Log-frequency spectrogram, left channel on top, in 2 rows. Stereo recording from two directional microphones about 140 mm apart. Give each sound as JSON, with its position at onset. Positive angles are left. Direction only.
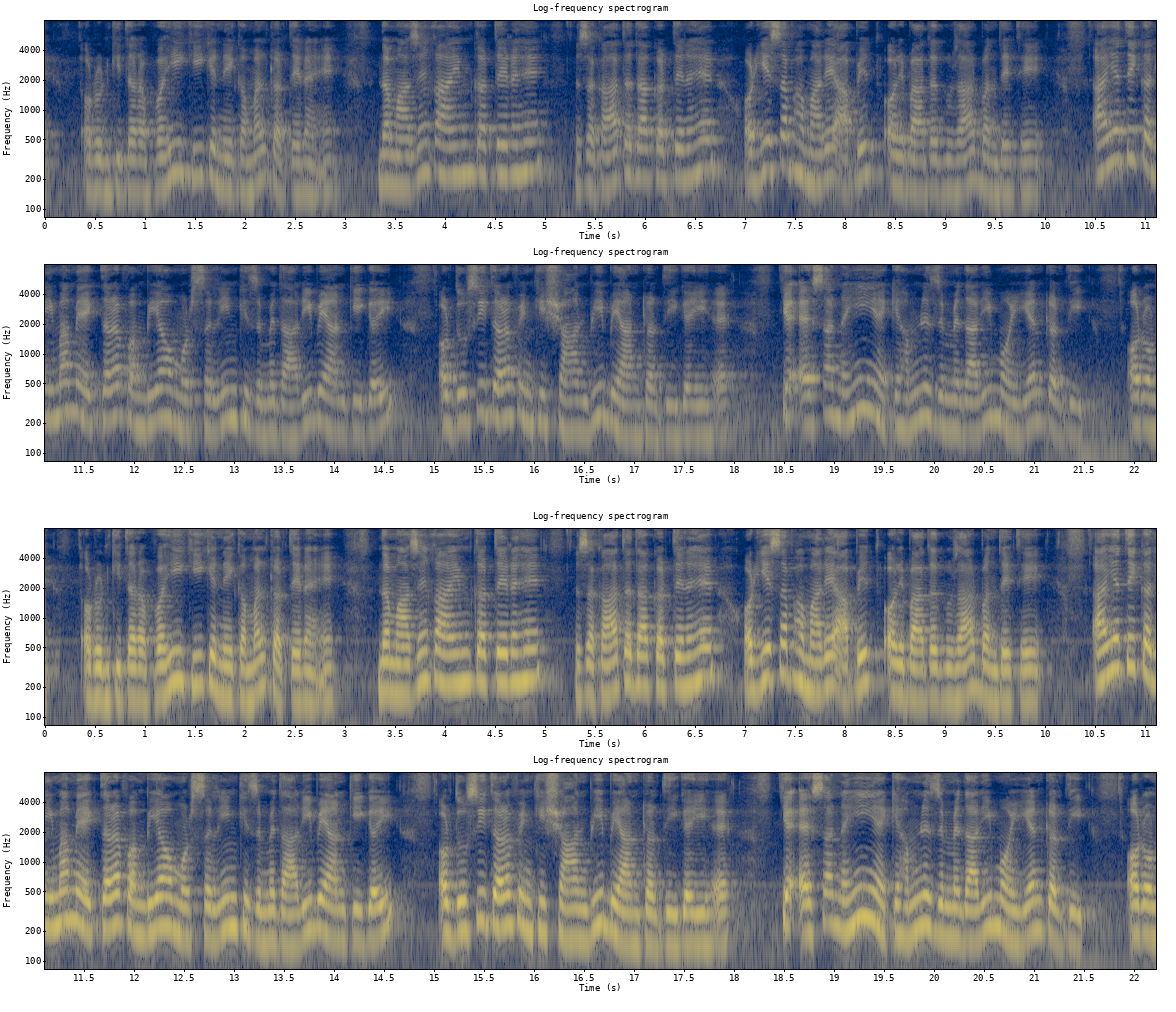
{"t": 0.3, "sound": "a woman's voice", "side_deg": -40}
